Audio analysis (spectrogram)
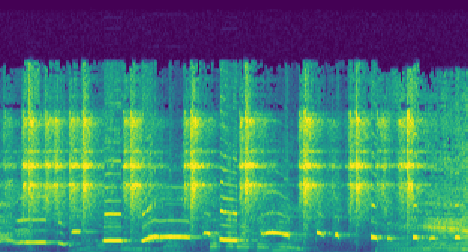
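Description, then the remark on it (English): A cow moo sound effect plays from a pressed button meant for the news, a drawn-out low lowing tone mixed with bright sliding whistle-like notes and short bursts, loud throughout. “That's not news. That's a cow.”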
